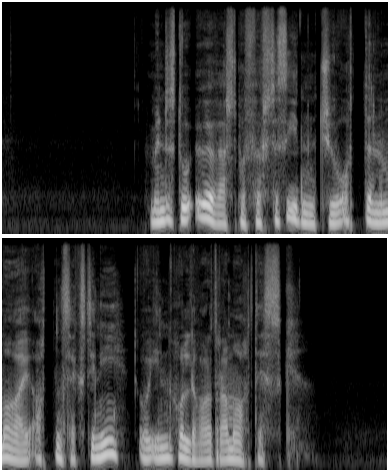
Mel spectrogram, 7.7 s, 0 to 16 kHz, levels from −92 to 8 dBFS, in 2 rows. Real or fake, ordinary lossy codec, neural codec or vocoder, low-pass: fake; none; vocoder, 44.1 kHz, 128 mel bands, Pupu-Vocoder; 14.4 kHz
